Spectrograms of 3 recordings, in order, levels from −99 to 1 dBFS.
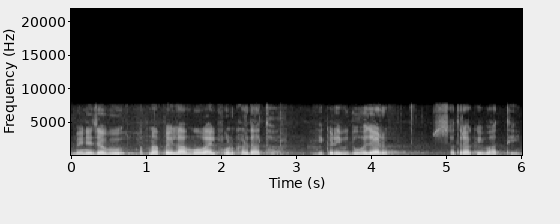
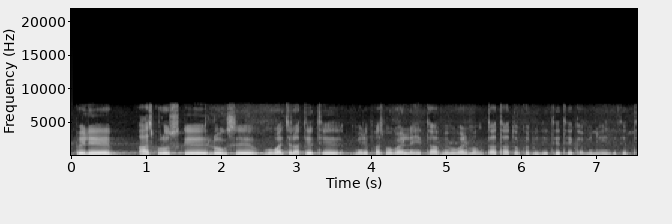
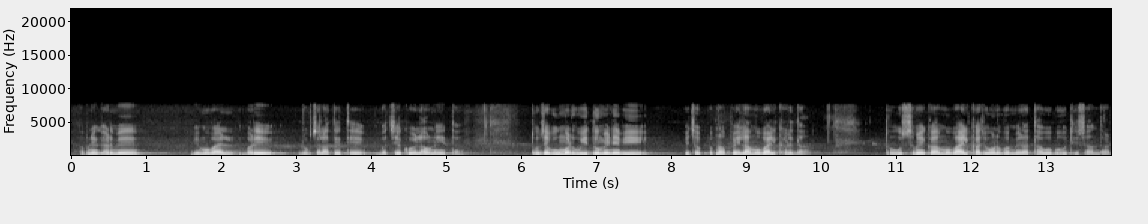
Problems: constant background noise, echo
